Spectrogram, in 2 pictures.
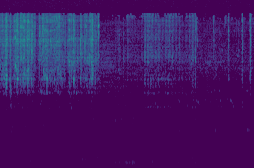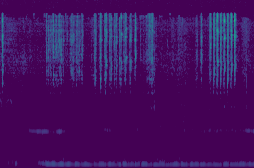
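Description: Near silence: faint clusters of fine ticking and crackle, with a low steady hum that starts about six seconds in.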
